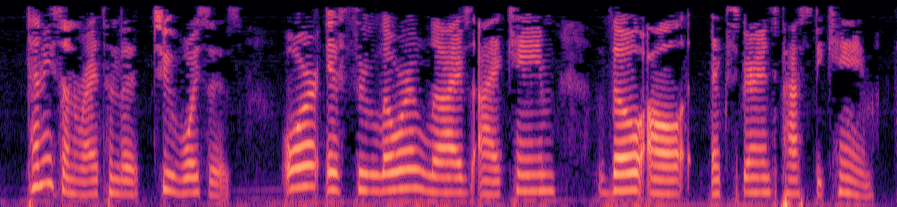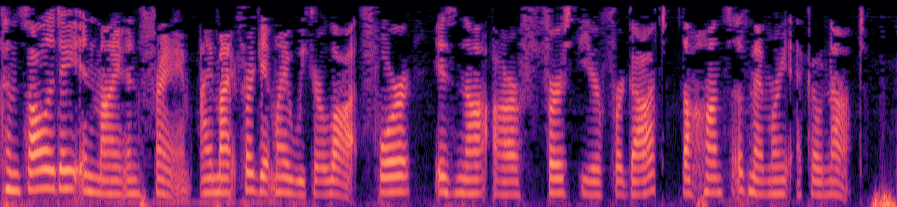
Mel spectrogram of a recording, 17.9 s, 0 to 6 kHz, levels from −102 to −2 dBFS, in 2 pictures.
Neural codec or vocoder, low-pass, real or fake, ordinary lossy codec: none; 5.4 kHz; real; MP3, 48 kbps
